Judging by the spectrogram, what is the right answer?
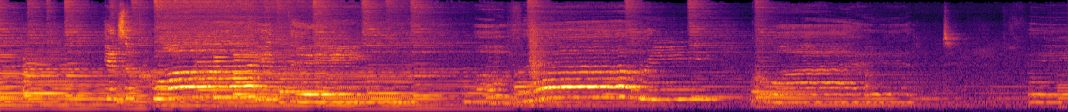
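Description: A woman singing a slow song into a microphone, holding long notes, over piano and upright bass accompaniment. The music drops quieter about a second before the end.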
